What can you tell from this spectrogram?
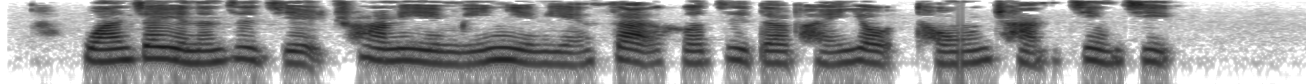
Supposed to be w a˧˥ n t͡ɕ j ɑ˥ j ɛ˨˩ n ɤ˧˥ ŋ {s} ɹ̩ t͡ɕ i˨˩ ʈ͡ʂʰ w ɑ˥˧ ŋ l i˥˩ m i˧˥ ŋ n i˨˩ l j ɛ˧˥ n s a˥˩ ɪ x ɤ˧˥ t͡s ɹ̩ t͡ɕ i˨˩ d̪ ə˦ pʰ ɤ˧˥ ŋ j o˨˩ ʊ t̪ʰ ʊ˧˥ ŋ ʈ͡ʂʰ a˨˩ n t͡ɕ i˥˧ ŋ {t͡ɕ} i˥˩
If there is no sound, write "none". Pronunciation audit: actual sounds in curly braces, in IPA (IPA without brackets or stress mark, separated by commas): t͡s, t͡ɕ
